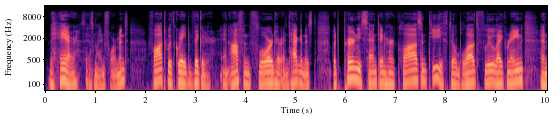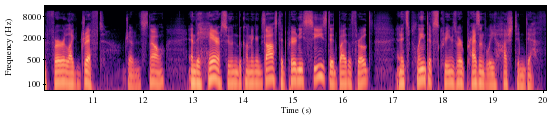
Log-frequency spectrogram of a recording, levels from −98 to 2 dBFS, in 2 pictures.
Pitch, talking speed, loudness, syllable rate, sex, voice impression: 110 Hz, 160 wpm, -21 LUFS, 4.3 syllables/s, male, masculine, adult-like, slightly muffled, slightly cool, sincere, calm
